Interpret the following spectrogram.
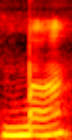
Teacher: Like for the sounds like m, when you say m sound, you see that both the lips join together and the sound is pronounced. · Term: bilabial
